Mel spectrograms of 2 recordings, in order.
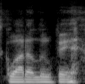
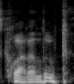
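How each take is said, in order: First: "Guadalupe" said gwah-da-LOO-pay; Spanish pronunciation. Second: "Guadalupe" said gwah-da-LOOP; silent final e. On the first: Streamer reads a chat joke, "Guadalupe" ending in -pay. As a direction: sound the final e of "Guadalupe". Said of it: "Michael confirmed to pronounce". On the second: Streamer laughs at a chat joke, "Guadalupe" ending in -loop. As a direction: drop the last syllable of "Guadalupe", amused. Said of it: "as Guadalupe". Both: Shown as a demonstration.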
